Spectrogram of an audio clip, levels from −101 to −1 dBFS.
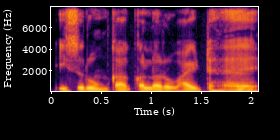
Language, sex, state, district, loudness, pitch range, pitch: Hindi, male, Jharkhand, Palamu, -16 LUFS, 100-110 Hz, 105 Hz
